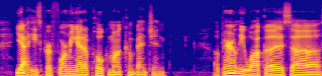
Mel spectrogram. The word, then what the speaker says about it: Pokémon: of applause for this I like how he says Pokemon the same way like my mom says Pokemon like Pokemon like like it's called called It's pronounced Pokemon Waka you should know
